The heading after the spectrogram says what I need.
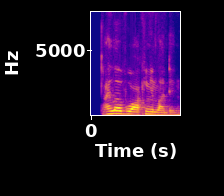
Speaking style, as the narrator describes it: said Mrs

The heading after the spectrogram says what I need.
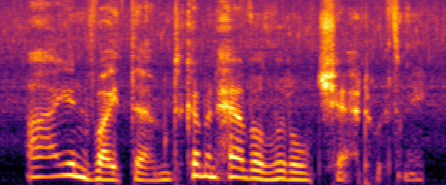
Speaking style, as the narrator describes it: he said in a soft voice

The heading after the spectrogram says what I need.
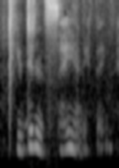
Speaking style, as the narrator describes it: he said softly

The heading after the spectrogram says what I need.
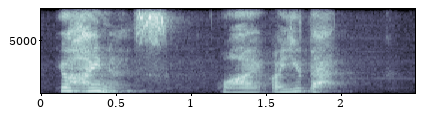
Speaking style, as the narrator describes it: he exclaimed in amazement

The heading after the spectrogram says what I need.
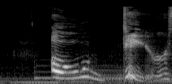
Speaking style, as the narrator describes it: said Joel, crossly

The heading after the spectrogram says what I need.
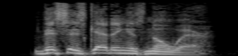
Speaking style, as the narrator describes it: he said sharply

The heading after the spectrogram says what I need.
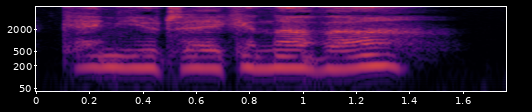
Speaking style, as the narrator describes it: Crowley asks breathlessly

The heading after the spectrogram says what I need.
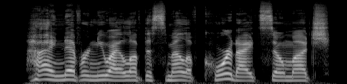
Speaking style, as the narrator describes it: Flynn shouted with a howl

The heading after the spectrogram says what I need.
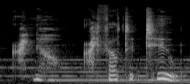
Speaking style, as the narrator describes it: Hank loudly whispered

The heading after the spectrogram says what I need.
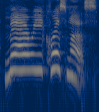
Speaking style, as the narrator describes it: The conductor then yelled

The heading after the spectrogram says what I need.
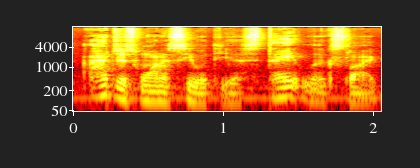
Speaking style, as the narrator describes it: I whispered

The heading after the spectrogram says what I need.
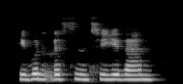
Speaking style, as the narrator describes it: said Jazz sadly

